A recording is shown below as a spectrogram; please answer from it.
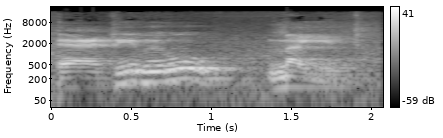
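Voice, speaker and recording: Brief: a man playing a gruff thug, blunt and menacing. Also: fairly low pitch, big pitch swings, takes it slowly. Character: rough hired thug, greedy for money. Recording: very echoey room, noisy.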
